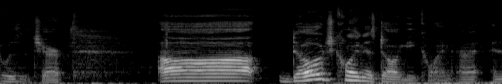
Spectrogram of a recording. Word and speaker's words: Dogecoin: Dogecoin is doggy coin, and it drives me nuts that people call it Dogecoin, because why? There's no reason you would ever call it that. First of all, like, you would never pronounce it that way if it was just a word and it didn't have a dog as the word represents a dog, and it has the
